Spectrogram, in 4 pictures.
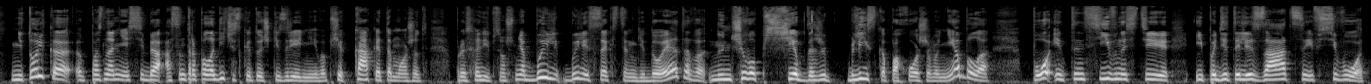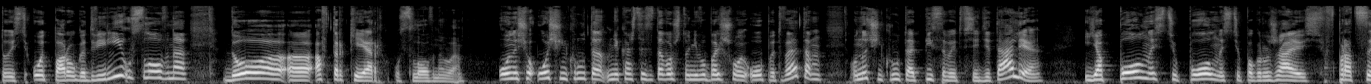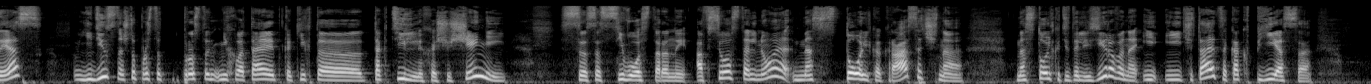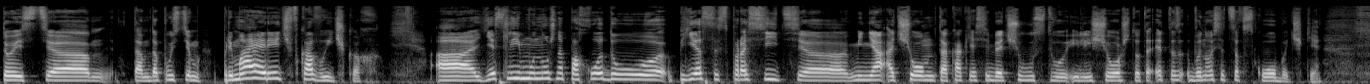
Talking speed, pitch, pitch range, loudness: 145 wpm, 210 Hz, 185-240 Hz, -16 LUFS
